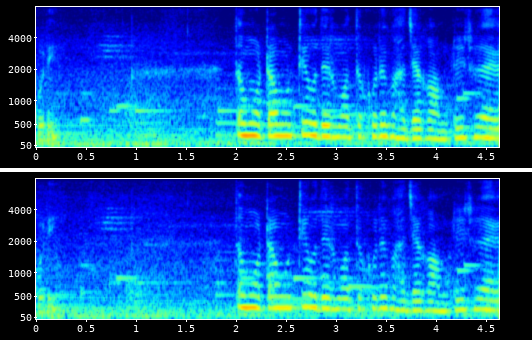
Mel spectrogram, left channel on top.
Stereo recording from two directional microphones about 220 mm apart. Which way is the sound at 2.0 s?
10° left (ahead or behind).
